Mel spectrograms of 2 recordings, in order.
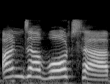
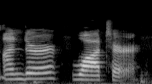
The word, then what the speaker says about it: underwater: They don't really say the R when they are talking about underwater, right? Yeah, That is yeah. a British accent. Okay. So I teach American and Canadian pronunciation. So for English, sorry, for Canadian and American pronunciation, you would say that underwater.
